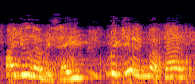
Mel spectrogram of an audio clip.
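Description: A woman's voice: very high voice, lively intonation, unhurried. A woman voicing a ragged, feisty young street boy in an old radio serial, theatrical and impassioned. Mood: frightened, struggling. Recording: dull lo-fi radio recording with music.

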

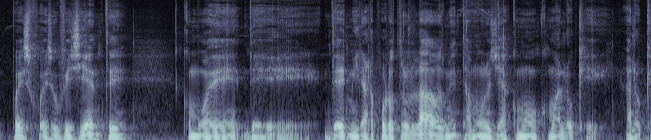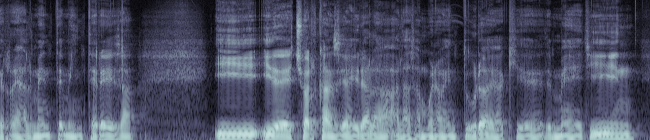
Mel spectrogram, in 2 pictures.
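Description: A young man with a Bogotá Colombian accent, telling his story as a podcast guest in a halting, relaxed way with many restarts. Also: low-pitched.

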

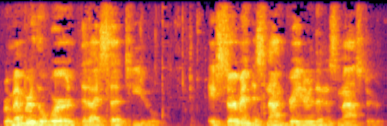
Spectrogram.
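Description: A man leading a church service, reading scripture with measured emphasis and preaching. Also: fairly low pitch, dark tone. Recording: roomy sound from a distance.

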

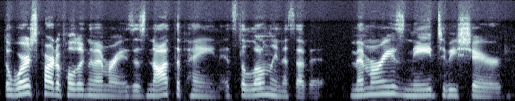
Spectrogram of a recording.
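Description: A man reads as a weary elder mentor in a storybook. He speaks with grave, measured authority in a clear-edged, very bright voice, earnest and firm. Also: a little high. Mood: earnest, reflective.

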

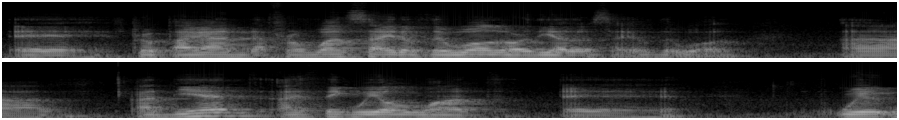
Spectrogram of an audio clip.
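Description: A man's voice: fairly low pitch, lo-fi sound. Guy rambling thoughtfully, lots of restarts, roomy echoey sound. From Argentina. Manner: reflective, rambling with frequent restarts and fillers. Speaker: guest. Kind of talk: casual interview talk. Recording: echoey room.

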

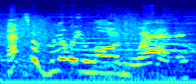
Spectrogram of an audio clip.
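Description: A woman's voice: medium pitch, very animated, slow pace, a crowd in the background, rough recording. A woman co-hosting a podcast, casually reacting to a film with her friends. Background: film soundtrack playing clearly.

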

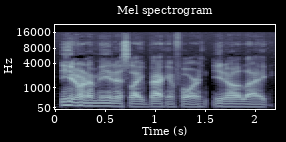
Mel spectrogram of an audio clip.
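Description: A man's voice: deep voice, a little mellow, no echo, studio quality. An American man in reflective, informal conversation, feeling his way through thoughts with lots of repeated phrases. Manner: informal, halting, filler "like" and "you know what I mean". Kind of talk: casual reflective chat.

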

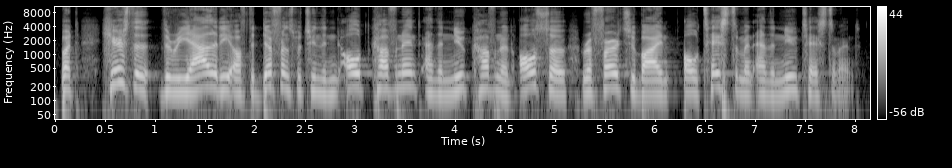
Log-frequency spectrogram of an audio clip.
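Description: A man's voice: on the high side, a little fast, few pauses, a bit bright, no echo, clean studio sound. A man preaching a conversational sermon, emphatic, repeating phrases and voicing people's inner thoughts in everyday words.

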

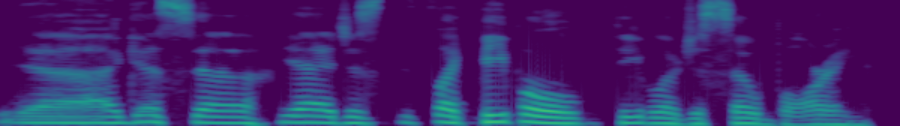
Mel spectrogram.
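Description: Blunt, laughing podcast host, dry sound. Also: male voice, mid-range voice, fairly even intonation, unhurried, vocal fry, warm tone, no room sound. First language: Arabic. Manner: blunt, sardonic, laughs often. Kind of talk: casual interview chat.

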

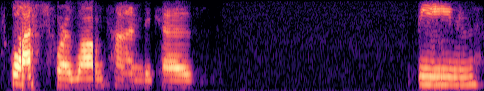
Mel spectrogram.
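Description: A soft-spoken woman talking reflectively in a casual group discussion, laughing now and then. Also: fairly low pitch, steady tone, drawn-out words. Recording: tinny phone-like line.

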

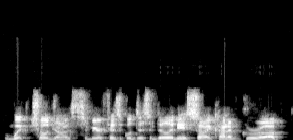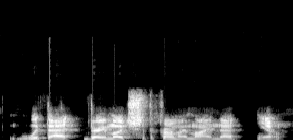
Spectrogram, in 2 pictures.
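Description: A man's voice: low-pitched, level tone, fast talker, a bit bright, no echo. A young man born in Spain and raised in New York, a podcast guest talking casually and thoughtfully, with many restarts and fillers, on a dull, lo-fi recording. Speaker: podcast guest, climate investor. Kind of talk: casual interview talk. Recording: dull dry lo-fi sound.

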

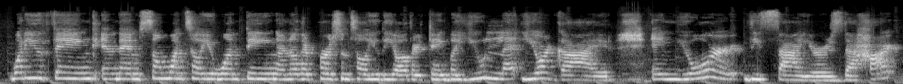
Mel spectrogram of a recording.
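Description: A woman hosting an interview, asking questions in a slow, halting way with non-native grammar. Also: on the high side, a bit bright. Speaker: interviewer, host. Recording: roomy echo, faint music behind.

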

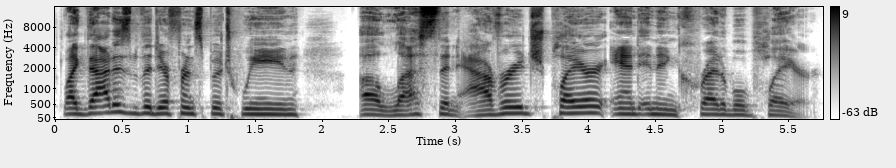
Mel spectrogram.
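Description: A man's voice: sits high, normal speed, fairly bright tone. A man co-hosting a sports talk show, giving commentary in an emphatic way and stretching key words.

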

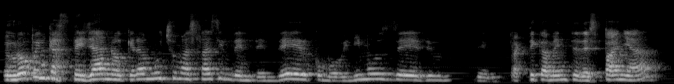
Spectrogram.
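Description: A woman's voice: medium pitch, normal speed, warm tone, roomy sound, soft background music. A woman talks casually as an interview guest, in a chatty, rambling way, often checking back with the listener. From Ecuador.

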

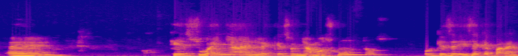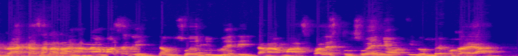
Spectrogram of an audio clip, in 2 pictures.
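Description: A man with a Colombian accent speaks in a fairly high voice, feeling for his words as he talks informally as a guest. The sound is dull and very roomy, like an internet call. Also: sharp tone. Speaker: guest playwright and community theatre leader. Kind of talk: unscripted forum talk about theatre projects.

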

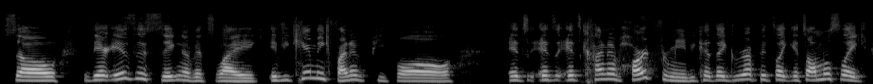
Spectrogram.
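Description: A man's voice: high voice, animated, moderate pace, mellow, no room sound. A man in his thirties from Canada, a guest comedian talking candidly in a casual podcast chat, laughing and swearing as he goes. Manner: candid, laughing, swears freely, many fillers.

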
